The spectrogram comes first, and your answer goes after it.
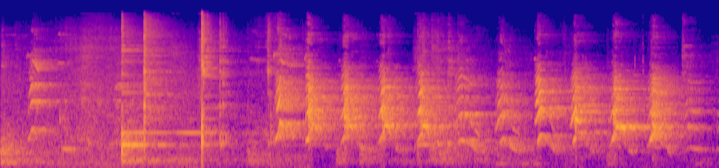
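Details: Purebred female Rottweiler in Pleiku, Vietnam: after some initial clatter, a string of high-pitched yelps and whining barks follows, about two or three a second, each sliding downward, continuing to the end.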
